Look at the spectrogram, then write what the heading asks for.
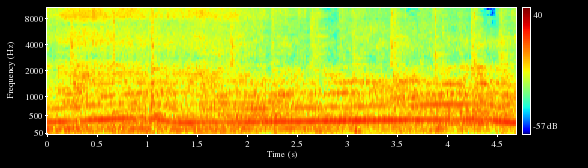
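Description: Car engine sound effect accelerating through the gears: the engine note climbs, drops sharply at a gear change about a second in, climbs slowly again and drops at another shift near the end.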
